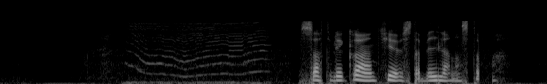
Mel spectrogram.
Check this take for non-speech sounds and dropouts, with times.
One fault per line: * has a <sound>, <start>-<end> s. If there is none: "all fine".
* has a squeak, 1.2-2.8 s
* has a dropout, 4.8-4.9 s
